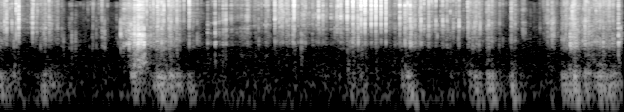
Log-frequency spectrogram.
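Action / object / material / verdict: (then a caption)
scrape / bar of soap cut with a metal blade / soap / none. A solid pink Camay bar of soap, palm-sized and held in one hand, is scored and sliced into thin strips with a metal blade. The audio is bright, dry scraping and cutting, with a dense run of short crisp rasps and crackles. A louder burst comes early, then a quicker cluster of sharp ticks midway.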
